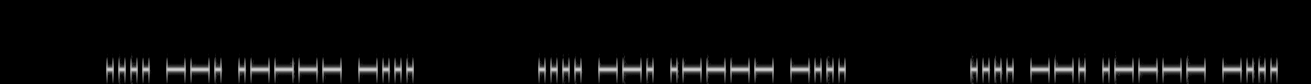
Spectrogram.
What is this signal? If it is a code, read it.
Morse code, heard as a keyed tone, about 21 wpm, 700 Hz. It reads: HG1B HG1B HG1B
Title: DXCC-100 Call Signs - 4 Characters - Repeated 3x - 20wpm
